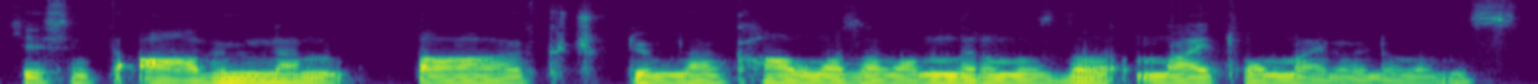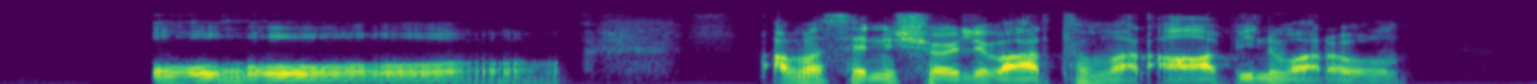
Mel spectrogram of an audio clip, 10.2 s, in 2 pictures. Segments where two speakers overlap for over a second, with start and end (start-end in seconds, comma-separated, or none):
none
